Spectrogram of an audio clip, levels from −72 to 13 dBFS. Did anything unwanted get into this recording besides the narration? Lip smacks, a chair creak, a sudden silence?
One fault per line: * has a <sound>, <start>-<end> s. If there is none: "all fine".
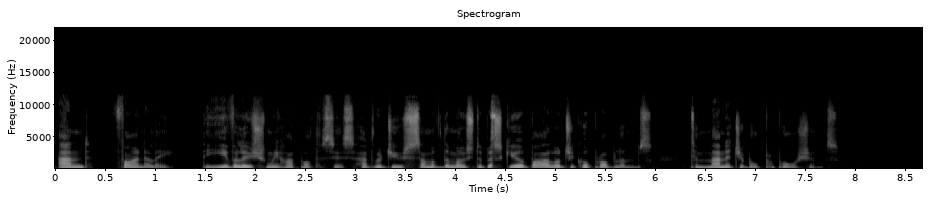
all fine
